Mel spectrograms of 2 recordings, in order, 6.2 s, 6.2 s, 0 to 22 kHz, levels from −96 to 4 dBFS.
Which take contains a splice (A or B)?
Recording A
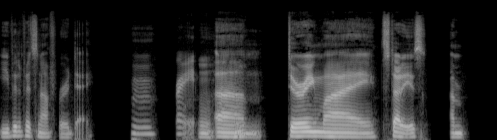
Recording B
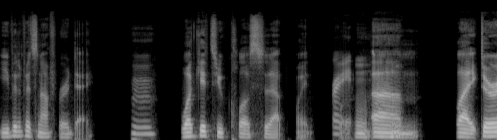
A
